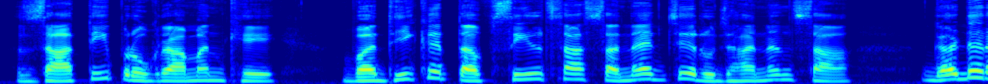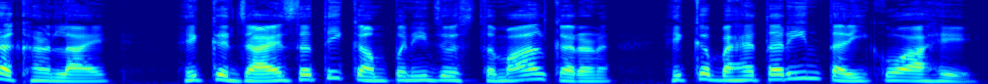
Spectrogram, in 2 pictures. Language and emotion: Sindhi, neutral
